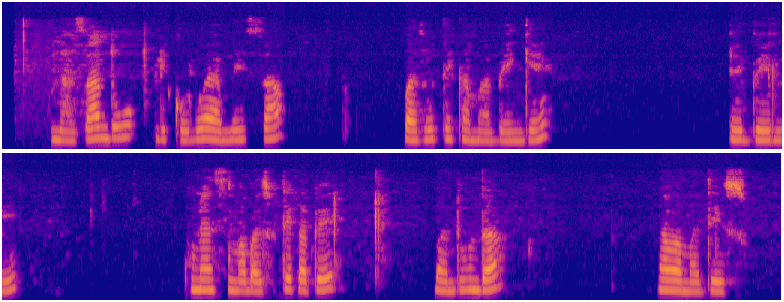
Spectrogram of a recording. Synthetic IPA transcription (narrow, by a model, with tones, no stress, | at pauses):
na˨za˦ndu˦li˨ko˨lo˦ja˨me˦sa˦ | ba˨zo˦te˦ka˨ma˨bɛ˨ŋɡɛ˦ | e˨be˨le˦ | ku˦na˦si˨ma˨ba˨zo˦te˦ka˨pe˦ | ba˨ndu˦nda˦ | na˨ba˨ma˨de˦su̥˨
